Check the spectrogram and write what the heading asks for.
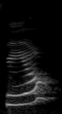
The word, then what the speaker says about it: vier: Eins, zwei, drei, vier, fünf. Fear, remember, V is always pronounced as F in German.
